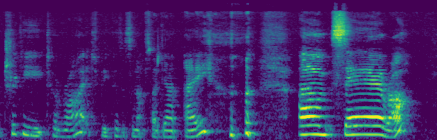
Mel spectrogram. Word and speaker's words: Sara: to write I um Sara just make sure that first syllable has that Sara the stress on it then we have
